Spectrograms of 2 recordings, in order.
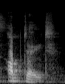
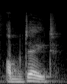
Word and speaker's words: update: is a noun it's update when it is a verb it's update just like when it's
